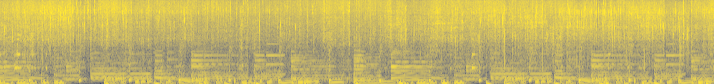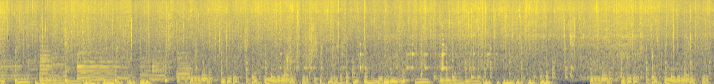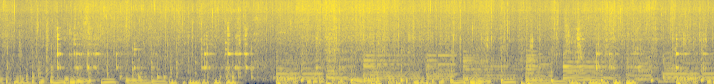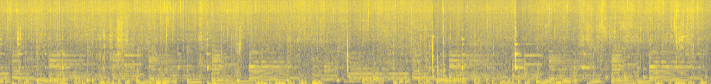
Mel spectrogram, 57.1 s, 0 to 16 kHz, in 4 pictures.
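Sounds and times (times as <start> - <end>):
background music with steady beat: 0.0 - 57.0
food sizzling on a grill: 0.0 - 57.0.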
